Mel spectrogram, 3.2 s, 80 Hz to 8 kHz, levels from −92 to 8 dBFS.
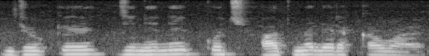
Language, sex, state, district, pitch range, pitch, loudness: Hindi, male, Uttar Pradesh, Saharanpur, 135-160 Hz, 145 Hz, -15 LUFS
